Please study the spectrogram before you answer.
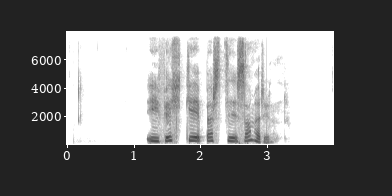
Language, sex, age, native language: Icelandic, female, 40-49, Icelandic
